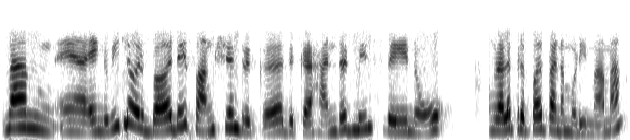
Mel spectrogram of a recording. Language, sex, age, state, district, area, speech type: Tamil, female, 18-30, Tamil Nadu, Perambalur, rural, conversation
